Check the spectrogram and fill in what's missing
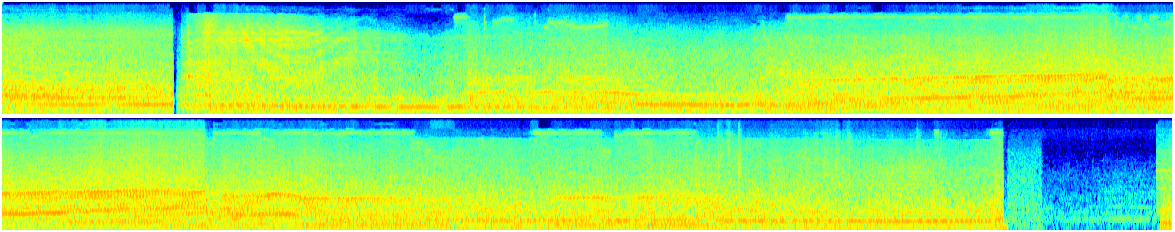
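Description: Race cars in an AI racing video game roar steadily as they drive and overtake, a sustained engine whine rising and falling in pitch, then cutting off abruptly near the end.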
